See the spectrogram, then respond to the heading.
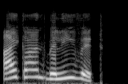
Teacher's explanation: practice putting stress on the word believe and using Rising intonation to convey surprise or disbelief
